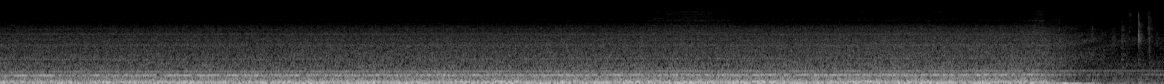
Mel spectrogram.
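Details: Elegoo Neptune 3 Pro 3D printer motherboard fan, new ball-bearing replacement for a noisy four-week-old sleeve-bearing fan: steady even whir with clean constant tone, no rattle or ticking until it cuts off; normal running.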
